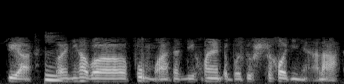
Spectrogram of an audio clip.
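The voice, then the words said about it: Slight Shandong accent. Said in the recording (Chinese): “口语里边是有点山东口音啊”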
